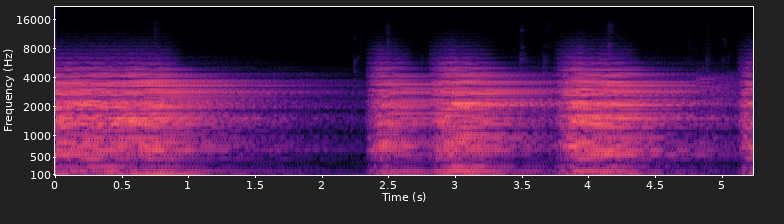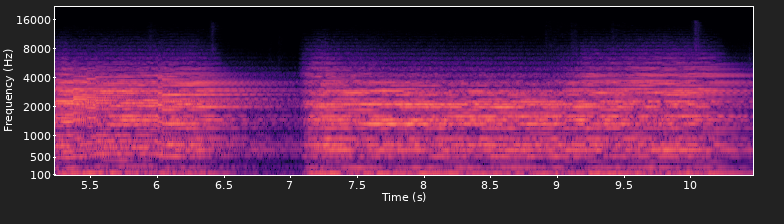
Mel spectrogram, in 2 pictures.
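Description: Bowed-string sound from a physical-modelling patch on an Empress Zoia synthesizer pedal, made by filtered noise driving a Karplus-Strong resonator. A series of sustained notes swell in and die away, each entering at a new pitch, and the last is held for about three seconds. It sounds like bowed strings.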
